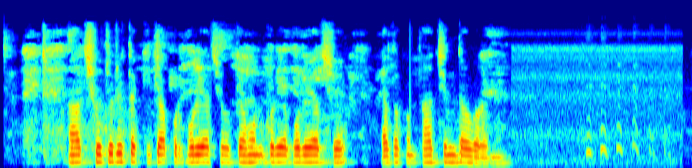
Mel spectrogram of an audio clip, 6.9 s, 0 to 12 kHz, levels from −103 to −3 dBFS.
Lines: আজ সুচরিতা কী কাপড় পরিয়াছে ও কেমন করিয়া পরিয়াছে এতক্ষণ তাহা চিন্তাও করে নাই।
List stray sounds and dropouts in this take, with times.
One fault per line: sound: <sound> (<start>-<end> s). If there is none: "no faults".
sound: laugh (5.8-6.7 s)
